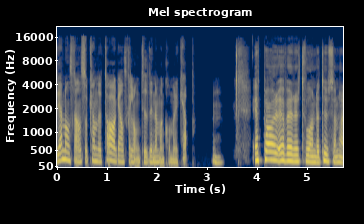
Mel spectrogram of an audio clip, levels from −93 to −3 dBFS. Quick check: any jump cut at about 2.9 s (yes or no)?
no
